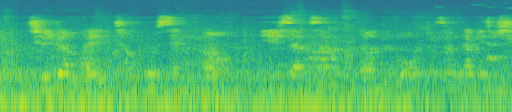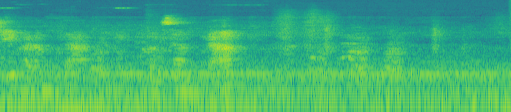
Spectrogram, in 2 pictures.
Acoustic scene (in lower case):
bus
